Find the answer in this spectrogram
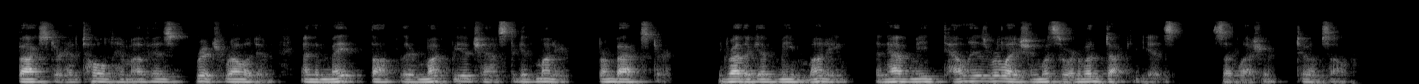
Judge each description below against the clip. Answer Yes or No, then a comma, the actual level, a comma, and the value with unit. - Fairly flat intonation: Yes, narrow, 1.7 semitones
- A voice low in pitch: Yes, low, 120 Hz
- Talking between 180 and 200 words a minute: Yes, average, 185 wpm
